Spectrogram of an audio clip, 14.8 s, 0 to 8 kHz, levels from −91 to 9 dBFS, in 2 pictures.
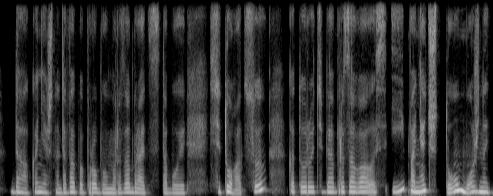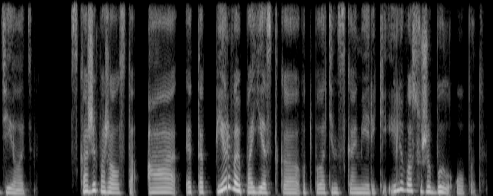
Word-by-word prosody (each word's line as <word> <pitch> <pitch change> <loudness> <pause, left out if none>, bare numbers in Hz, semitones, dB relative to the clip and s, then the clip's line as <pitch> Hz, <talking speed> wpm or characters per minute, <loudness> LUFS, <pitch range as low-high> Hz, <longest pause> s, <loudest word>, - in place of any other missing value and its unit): Да, 180 -4 -4
конечно, 175 -3 -3
давай 175 +3 -2
попробуем 160 -2 -4
разобрать 165 -2 -4
с - - -6
тобой 150 0 -7 0.3
ситуацию, 210 - 0 0.3
которая 200 0 -2
у - - -19
тебя 195 -1 -3
образовалась, 195 - -1
и 225 +10 +1
понять, 225 -1 +5
что 165 +2 -1
можно 200 -4 +6
делать. 165 -5 -4 0.6
Скажи, 220 +4 +4
пожалуйста, 180 -7 -1 0.2
а 180 0 0
это 190 0 -2
1 275 - +6
поездка 170 - 0
вот - - -10
по 160 - -6
Латинской 165 0 -2
Америке 155 -2 -4
или 230 +6 +1
у - - -2
вас 235 -1 +2
уже 205 -1 +2
был 180 -2 0
опыт? 145 -2 -12
180 Hz, 135 wpm, -23 LUFS, 160-200 Hz, 0.6 s, можно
